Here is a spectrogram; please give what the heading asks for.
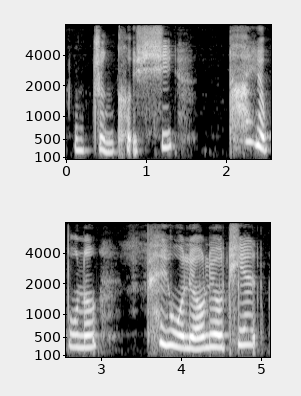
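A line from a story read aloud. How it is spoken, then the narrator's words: Unhappy sighing child. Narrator (Chinese): 小艾丽不高兴的叹着气说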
